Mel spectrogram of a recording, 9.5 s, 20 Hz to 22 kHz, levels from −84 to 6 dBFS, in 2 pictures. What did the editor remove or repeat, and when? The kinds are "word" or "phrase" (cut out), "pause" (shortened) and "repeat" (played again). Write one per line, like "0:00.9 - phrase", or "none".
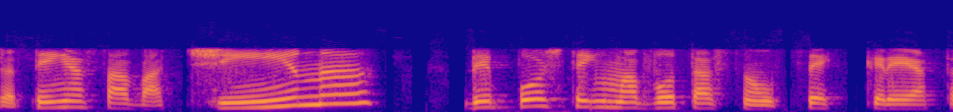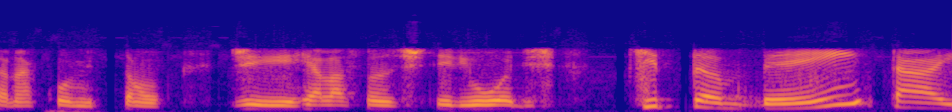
none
